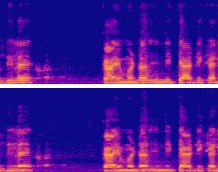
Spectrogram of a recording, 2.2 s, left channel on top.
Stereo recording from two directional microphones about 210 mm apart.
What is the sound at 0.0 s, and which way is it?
A man's voice, 20° left (ahead or behind).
